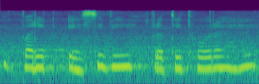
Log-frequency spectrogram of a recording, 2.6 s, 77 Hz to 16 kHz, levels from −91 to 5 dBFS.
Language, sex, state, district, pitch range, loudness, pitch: Hindi, female, Chhattisgarh, Raipur, 215-240 Hz, -15 LUFS, 225 Hz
